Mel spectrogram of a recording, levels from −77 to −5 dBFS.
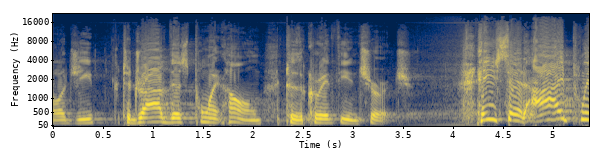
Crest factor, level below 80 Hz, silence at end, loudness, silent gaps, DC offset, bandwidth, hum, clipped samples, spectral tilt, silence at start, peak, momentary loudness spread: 10 dB; -46 dBFS; 0 s; -10 LUFS; none; under 0.1%; over 20 kHz; none; 0.5%; -3.5 dB/octave; 0 s; 0 dBFS; 10 LU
